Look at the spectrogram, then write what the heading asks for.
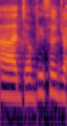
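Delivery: ordinary talk, nothing marked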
